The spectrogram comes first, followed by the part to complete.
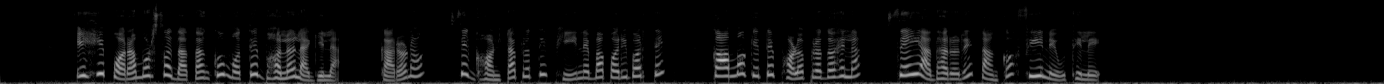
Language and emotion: Odia, happy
